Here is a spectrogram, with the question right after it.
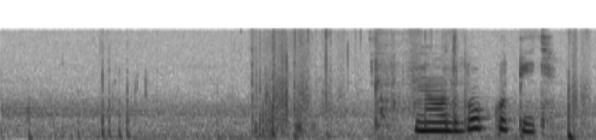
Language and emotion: Russian, neutral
